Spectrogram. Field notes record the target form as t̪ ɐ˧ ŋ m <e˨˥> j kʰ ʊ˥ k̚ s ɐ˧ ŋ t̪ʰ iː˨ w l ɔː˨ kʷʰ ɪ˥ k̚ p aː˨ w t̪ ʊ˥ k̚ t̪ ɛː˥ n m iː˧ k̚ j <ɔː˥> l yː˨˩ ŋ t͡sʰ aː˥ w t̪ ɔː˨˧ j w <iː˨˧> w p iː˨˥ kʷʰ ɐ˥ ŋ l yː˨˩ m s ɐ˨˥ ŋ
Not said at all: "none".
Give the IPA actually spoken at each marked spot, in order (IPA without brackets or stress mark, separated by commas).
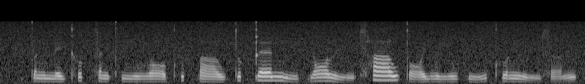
e˨, ɔː˥, iː˨˧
